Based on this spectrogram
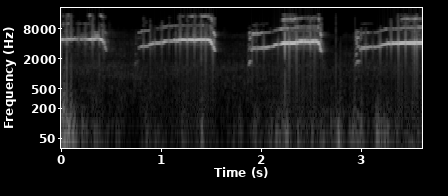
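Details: Four long, strained squeals from a young bald eagle on its Southwest Florida nest, mantling over a fish brought by its father; each cry slides upward with a rich harmonic edge, separated by short pauses.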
